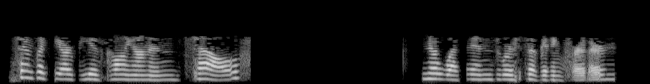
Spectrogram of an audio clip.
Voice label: Scottsdale Police, Simulcast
